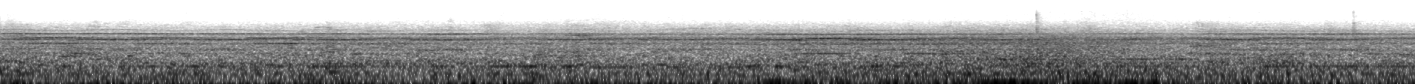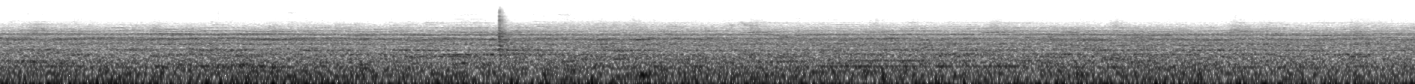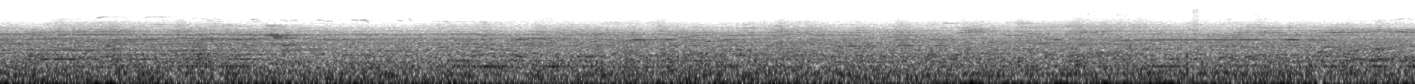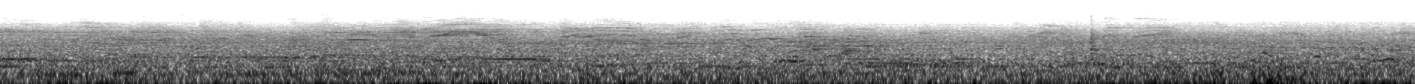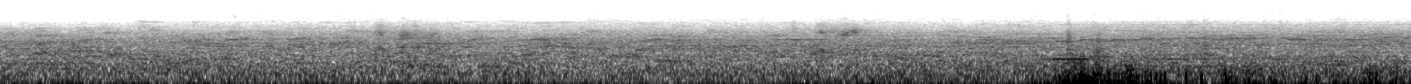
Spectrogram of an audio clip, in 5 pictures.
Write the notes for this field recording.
Vormittägliche Ruhe am Meeting-Point in der Gartenstrasse / Seniorenstift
